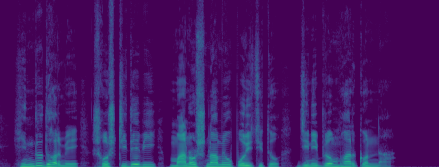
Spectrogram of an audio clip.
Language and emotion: Bengali, neutral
